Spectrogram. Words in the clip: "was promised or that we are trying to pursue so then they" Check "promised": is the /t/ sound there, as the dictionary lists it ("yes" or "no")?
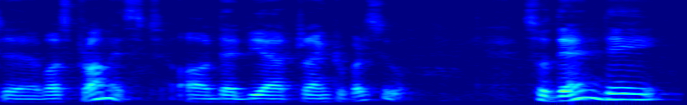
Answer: yes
